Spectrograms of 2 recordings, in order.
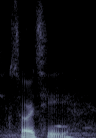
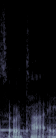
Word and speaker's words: sortie: Sortie. There it is. Sortie. Not sword tie. Sortie. So the I is silent. Sortie.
